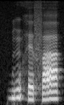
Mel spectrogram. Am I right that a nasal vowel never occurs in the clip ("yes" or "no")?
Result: no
